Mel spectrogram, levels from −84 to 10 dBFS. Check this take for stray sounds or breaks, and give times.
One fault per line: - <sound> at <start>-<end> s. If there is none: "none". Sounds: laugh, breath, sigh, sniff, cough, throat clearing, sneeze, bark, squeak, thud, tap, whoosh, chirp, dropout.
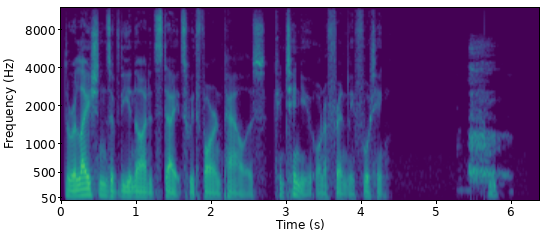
- sigh at 5.3-6.1 s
